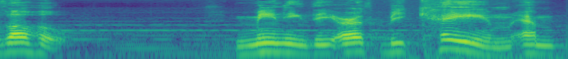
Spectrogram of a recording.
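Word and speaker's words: בהו: Vohu would be V-O-E-W-H-O, tohu, vohu, waste, desolation.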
